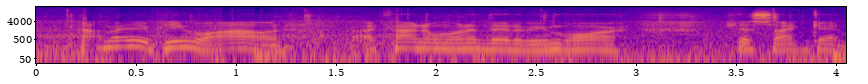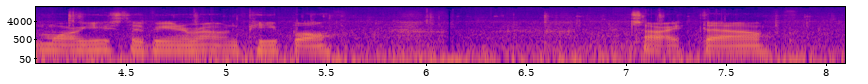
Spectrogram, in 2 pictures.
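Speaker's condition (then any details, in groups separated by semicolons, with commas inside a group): No condition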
